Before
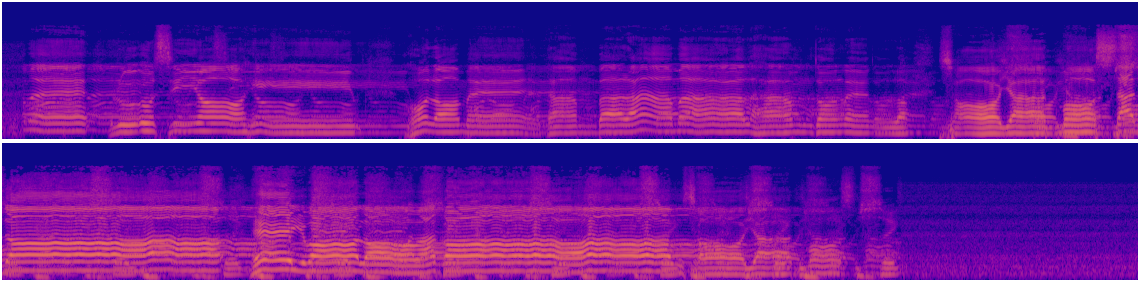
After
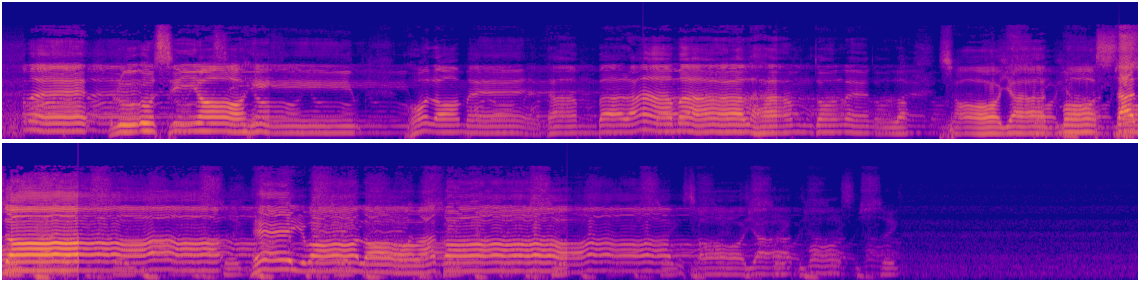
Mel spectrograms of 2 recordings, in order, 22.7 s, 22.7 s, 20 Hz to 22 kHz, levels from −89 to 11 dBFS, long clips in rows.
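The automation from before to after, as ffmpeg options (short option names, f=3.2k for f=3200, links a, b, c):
-af "asetnsamples=n=441:p=0,asendcmd='2.67 volume volume 4dB;6.41 volume volume 10.5dB;7.75 volume volume 3.5dB;11.17 volume volume 11dB;12.12 volume volume 0.5dB;17.01 volume volume -7dB',volume=11dB"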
